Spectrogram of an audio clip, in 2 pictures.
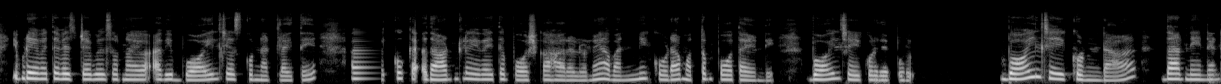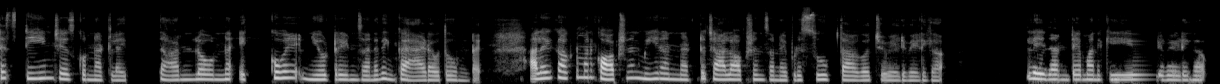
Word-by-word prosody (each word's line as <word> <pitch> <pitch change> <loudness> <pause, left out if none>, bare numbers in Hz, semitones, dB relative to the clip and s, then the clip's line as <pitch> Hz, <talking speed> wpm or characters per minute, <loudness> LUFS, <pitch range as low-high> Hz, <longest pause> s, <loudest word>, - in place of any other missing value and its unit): ఇప్పుడేవైతే 265 -1 +5
vegetables 235 -1 +2
ఉన్నాయో 220 -1 0
అవి 230 0 +1 0.2
boil 205 +4 +2
చేసుకున్నట్లయితే, 210 -4 -3 0.8
ఎక్కువ 275 +2 -1
కా - - +4 0.2
దాంట్లో 230 +5 +1
ఏవైతే 230 +1 -1
పోషకాహారాలు 200 -1 -1
ఉన్నాయో, 230 +5 +1
అవన్నీ 210 +6 -2
కూడా 220 +1 +2
మొత్తం 250 +4 -3
పోతాయండి. 195 -5 -1 0.4
బాయిల్ 240 +5 +3
చేయకూడదు 210 -2 0
ఎప్పుడు. 190 -1 -6 1.0
బాయిల్ 300 +8 +6
చేయకుండా 200 -6 +1 0.5
దాన్ని 245 -2 +5
ఏంటంటే, 225 +6 -2
స్టీమ్ 275 +1 -1
చేసుకున్నట్లయితే 210 -4 -3 0.3
దాన్లో 220 +3 -1
ఉన్న 225 +1 -1 0.2
ఎక్కువే 295 +6 +1 0.2
న్యూట్రియంట్స్ 220 -1 -1
అనేవి 215 +5 -1
ఇంకా 225 +1 0
యాడ్ 195 +1 -2
అవుతుంటాయి. 195 -3 -5 0.5
అలాగే 285 +2 +3
కాకుండా 305 +2 +1
మనకు 310 -4 +4
ఆప్షన్ 295 +3 -2
మీరన్నట్టు 240 -4 -1
చాలా 225 0 +3
ఆప్షన్సున్నాయి. 215 -3 -4
ఇప్పుడు 205 -1 -5
సూప్ 225 -1 -2
తాగొచ్చు 195 0 -2
వేడి 190 -1 -5
వేడిగా, 185 0 -7 0.9
లేదంటే 230 -3 +4
మనకి 220 0 -2 0.5
వేడిగా 205 0 -2
220 Hz, 120 wpm, -20 LUFS, 205-245 Hz, 1.0 s, బాయిల్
